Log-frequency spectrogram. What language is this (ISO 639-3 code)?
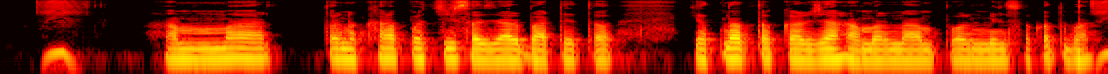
bho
